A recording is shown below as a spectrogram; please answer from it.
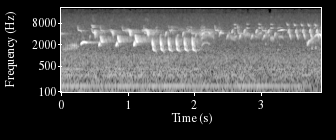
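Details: Singing common nightingale delivers a rising whistle, then a rapid series of sharp, evenly repeated chopped notes that run into high, varied twittering phrases, with only a faint low hum behind.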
